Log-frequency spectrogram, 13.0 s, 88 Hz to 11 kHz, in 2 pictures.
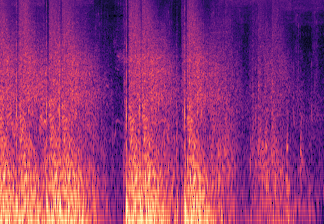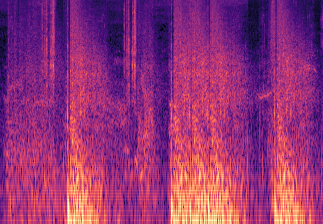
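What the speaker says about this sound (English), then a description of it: "Okay, we'll set off the pyrotechnics" Pyrotechnics fire off in a Left 4 Dead 2 carnival concert arena as a string of loud, heavy booms, each followed by a crackling, ringing tail, repeating roughly every couple of seconds.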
